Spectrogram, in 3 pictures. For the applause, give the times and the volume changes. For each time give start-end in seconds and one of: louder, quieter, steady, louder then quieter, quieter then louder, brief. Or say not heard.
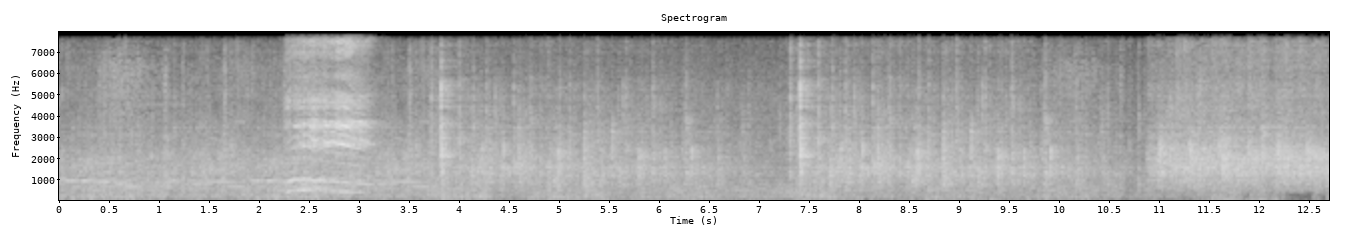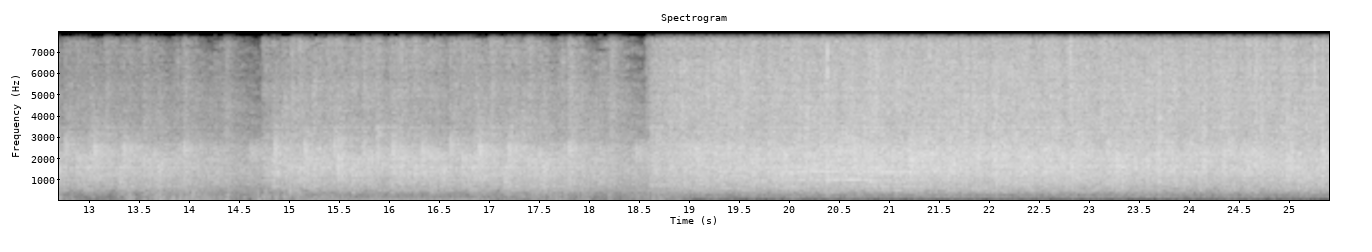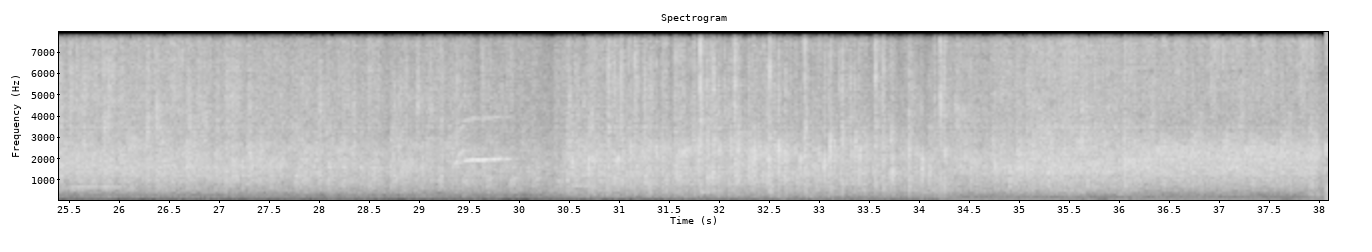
0.0-38.0 louder.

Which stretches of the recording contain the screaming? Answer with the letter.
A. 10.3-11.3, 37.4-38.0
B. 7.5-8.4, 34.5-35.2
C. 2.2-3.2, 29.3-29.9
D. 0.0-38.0
C.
